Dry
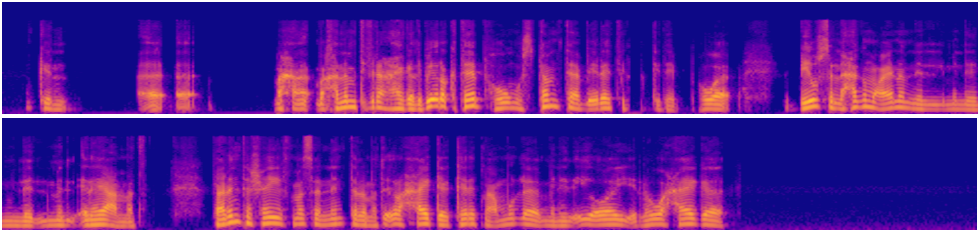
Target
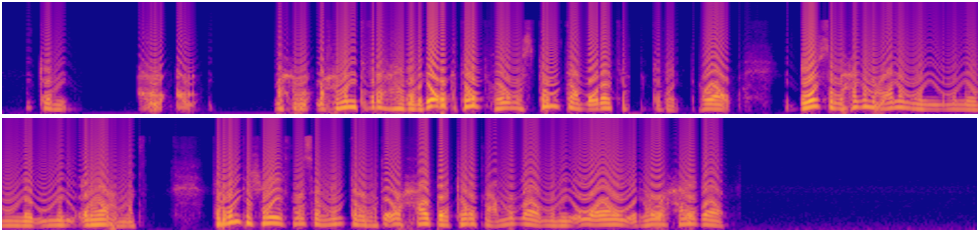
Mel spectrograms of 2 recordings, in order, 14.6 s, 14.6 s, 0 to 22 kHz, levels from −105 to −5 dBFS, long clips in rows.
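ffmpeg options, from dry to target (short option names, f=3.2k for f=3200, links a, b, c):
-filter_complex "[0:a]acrossover=split=640[a][b];[a]acrusher=samples=41:mix=1:aa=0.000001:lfo=1:lforange=24.6:lforate=3.7[c];[b]alimiter=level_in=7dB:limit=-24dB:level=0:latency=1:release=497,volume=-7dB[d];[c][d]amix=inputs=2:normalize=0"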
